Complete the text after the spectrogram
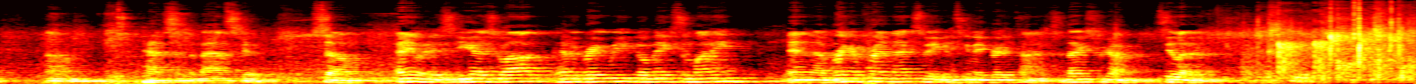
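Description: A man speaks with animation through a microphone and loudspeaker.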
